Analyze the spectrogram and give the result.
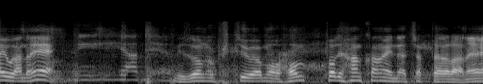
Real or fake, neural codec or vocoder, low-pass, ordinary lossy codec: fake; codec, 16 kHz, 0.8 kbps, ZipCodec; none; none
